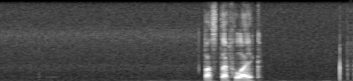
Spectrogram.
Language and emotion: Russian, neutral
